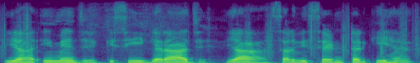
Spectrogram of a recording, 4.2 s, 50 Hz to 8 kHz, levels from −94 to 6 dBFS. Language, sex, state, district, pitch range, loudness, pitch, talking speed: Hindi, female, Bihar, Patna, 170-195 Hz, -16 LUFS, 180 Hz, 130 wpm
